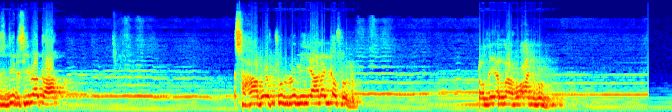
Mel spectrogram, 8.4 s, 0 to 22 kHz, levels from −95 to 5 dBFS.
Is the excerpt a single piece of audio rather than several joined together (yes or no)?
no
